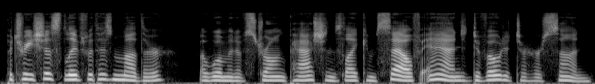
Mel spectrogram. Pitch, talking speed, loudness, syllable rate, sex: 190 Hz, 170 wpm, -18 LUFS, 4.7 syllables/s, female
